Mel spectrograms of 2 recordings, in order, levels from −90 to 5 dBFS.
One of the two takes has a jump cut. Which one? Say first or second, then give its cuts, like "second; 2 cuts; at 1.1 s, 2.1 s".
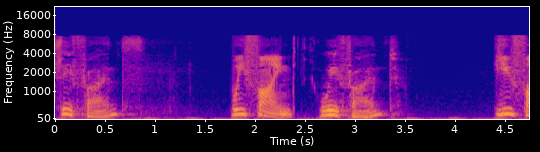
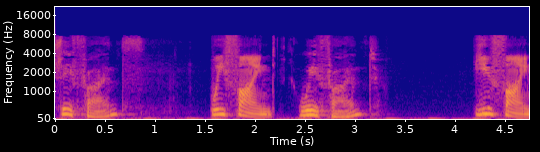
second; 1 cut; at 1.5 s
